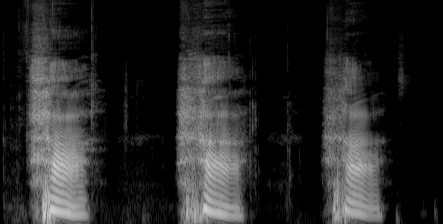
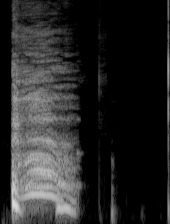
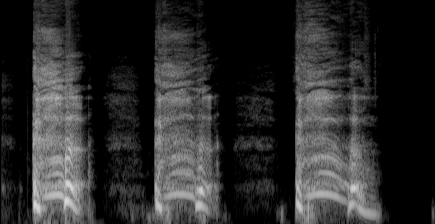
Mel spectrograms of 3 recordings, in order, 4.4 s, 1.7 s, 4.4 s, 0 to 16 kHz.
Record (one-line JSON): {"exhalation_length": "4.4 s", "exhalation_amplitude": 32768, "exhalation_signal_mean_std_ratio": 0.43, "cough_length": "1.7 s", "cough_amplitude": 32768, "cough_signal_mean_std_ratio": 0.48, "three_cough_length": "4.4 s", "three_cough_amplitude": 32768, "three_cough_signal_mean_std_ratio": 0.45, "survey_phase": "beta (2021-08-13 to 2022-03-07)", "age": "45-64", "gender": "Male", "wearing_mask": "No", "symptom_runny_or_blocked_nose": true, "symptom_fatigue": true, "symptom_headache": true, "symptom_onset": "5 days", "smoker_status": "Never smoked", "respiratory_condition_asthma": true, "respiratory_condition_other": false, "recruitment_source": "Test and Trace", "submission_delay": "2 days", "covid_test_result": "Positive", "covid_test_method": "RT-qPCR", "covid_ct_value": 16.7, "covid_ct_gene": "ORF1ab gene", "covid_ct_mean": 17.3, "covid_viral_load": "2200000 copies/ml", "covid_viral_load_category": "High viral load (>1M copies/ml)"}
